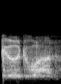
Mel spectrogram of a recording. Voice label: good shooting, radio; GSG9

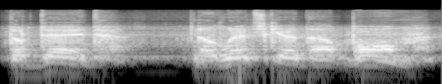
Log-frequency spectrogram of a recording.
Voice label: bombsite all enemies dead, radio; SAS

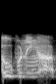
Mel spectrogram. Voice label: in combat, radio; GSG9

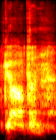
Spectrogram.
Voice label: garden, radio; SAS

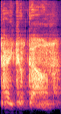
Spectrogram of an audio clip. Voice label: enemy down, radio; SAS

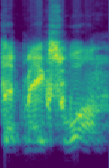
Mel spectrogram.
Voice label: one enemy left, radio; GSG9

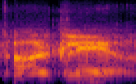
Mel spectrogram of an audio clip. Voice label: clear, radio; IDF

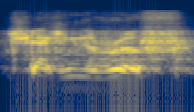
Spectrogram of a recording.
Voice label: checking roof, radio; SAS

